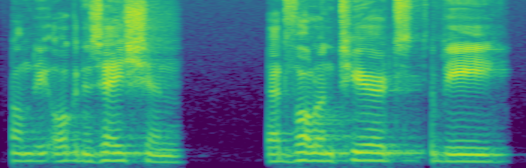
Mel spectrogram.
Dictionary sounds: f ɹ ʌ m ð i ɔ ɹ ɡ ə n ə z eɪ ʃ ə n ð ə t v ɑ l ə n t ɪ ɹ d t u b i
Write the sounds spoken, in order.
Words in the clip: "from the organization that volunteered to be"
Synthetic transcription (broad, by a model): ɹ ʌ m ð i ɔ ɹ ɡ ə n ə z eɪ ʃ ə n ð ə t v ɑ l ə n t ɪ ɹ d t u b i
